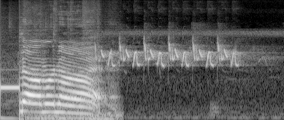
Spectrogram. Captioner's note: chirping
